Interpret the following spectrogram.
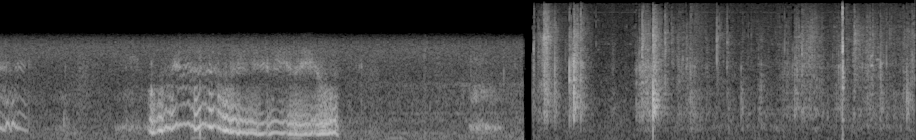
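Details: Domestic cat in a pet compilation making one long, wavering meow lasting about two seconds, then an abrupt cut to a scene of rustling and clattering noises.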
